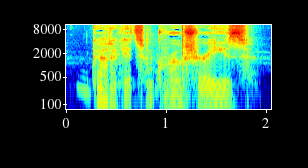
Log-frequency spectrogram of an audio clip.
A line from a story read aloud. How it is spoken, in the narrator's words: he mumbled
